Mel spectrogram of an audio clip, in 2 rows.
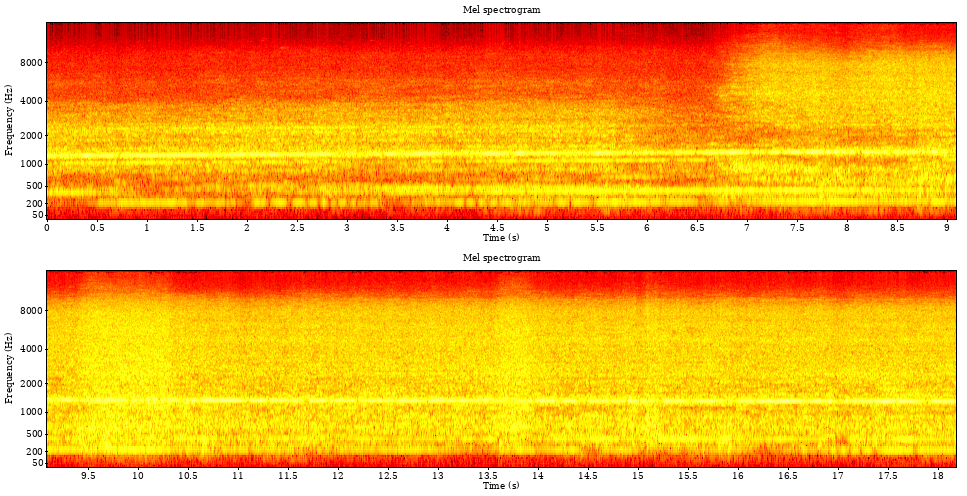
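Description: Running noise heard inside a 205-series electric train: a steady hum with a high held whine over the rumble of wheels on rail. About seven seconds in the hiss of running noise grows louder and brighter and stays up.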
